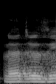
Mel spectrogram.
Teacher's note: ജീമിൻ്റെ സുക്കൂനിനെ ഖൽഖല സുഗ്റ നൽകി ശബ്ദം ഹറക്കത്ത് പോലെ ചലിപ്പിക്കണം.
